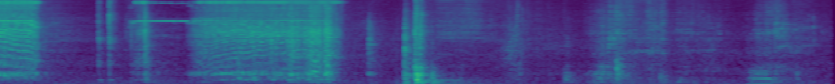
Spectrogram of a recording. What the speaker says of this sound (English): throw in our few screws.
